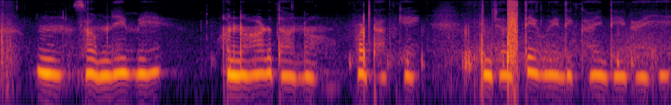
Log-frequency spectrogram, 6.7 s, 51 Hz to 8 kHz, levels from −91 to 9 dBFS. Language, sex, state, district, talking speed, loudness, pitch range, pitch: Hindi, female, Goa, North and South Goa, 100 wpm, -23 LUFS, 215-235 Hz, 220 Hz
